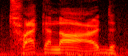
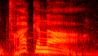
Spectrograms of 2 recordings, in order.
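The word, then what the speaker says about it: Traquard: As for my name, not Trackard. It is Trakar.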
